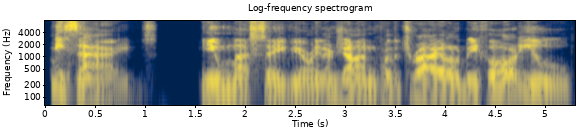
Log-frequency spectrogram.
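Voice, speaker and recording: A man voicing a cold, lofty alien machine overlord in an audio comic, measured, pompous and commanding. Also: deep voice, animated, sharp tone, exaggerated voice. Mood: cold, disdainful. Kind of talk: audio comic dub villain acting.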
